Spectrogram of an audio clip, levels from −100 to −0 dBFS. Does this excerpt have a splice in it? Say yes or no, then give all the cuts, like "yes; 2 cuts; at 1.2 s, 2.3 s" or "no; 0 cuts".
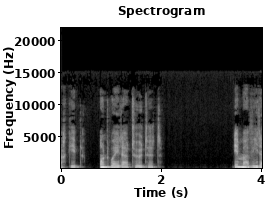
no; 0 cuts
